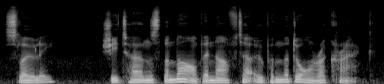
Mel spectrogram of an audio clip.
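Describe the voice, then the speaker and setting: Casting: male narrator for audio drama, low-pitched voice, scripted storytelling delivery. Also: steady tone, normal speed, warm tone.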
